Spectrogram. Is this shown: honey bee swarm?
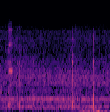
yes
